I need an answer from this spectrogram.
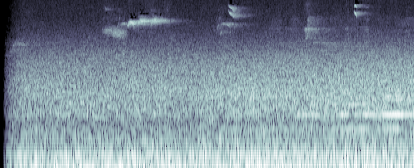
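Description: Outdoor ambience: a few short, high bird chirps over a steady low rumble and hiss.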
